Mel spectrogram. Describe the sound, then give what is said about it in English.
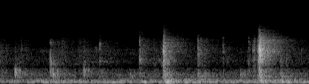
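A door is pulled shut, giving two solid thuds about a second apart, with a few lighter knocks and taps around them over a low background rumble. “Closing that so they won't know anybody's been here, huh?”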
